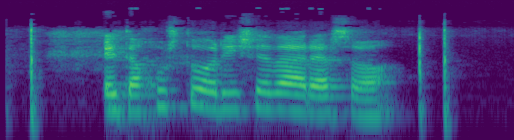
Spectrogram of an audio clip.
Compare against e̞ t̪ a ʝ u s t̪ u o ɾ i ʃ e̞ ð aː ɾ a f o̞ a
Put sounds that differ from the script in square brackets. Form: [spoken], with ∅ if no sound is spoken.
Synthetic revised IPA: e̞ t̪ a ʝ u s t̪ u o ɾ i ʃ e̞ ð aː ɾ a [s] o̞ a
